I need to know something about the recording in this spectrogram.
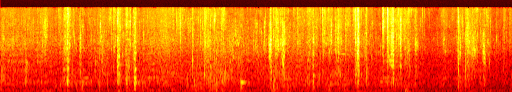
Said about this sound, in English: Typical sound of anchor Island is the squelching of your boots.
